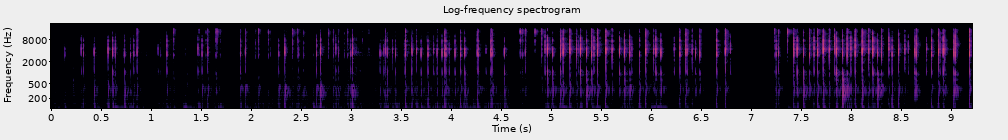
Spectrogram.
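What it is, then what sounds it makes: Wooden brush handle tapped and scratched with nails. Long nails tap and scratch along the solid light-wood handle of a bath brush. Quick, dry, bright clicks and brushing scrapes come in dense, uneven bursts with a faint low rumble underneath. There is a brief silent pause just before the tapping resumes near the end.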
